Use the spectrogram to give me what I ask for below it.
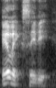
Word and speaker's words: Alexander City: in Alexander city or Alexander city is called elec city by most of the people in this area anyway that's just part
